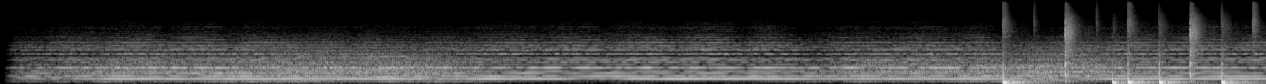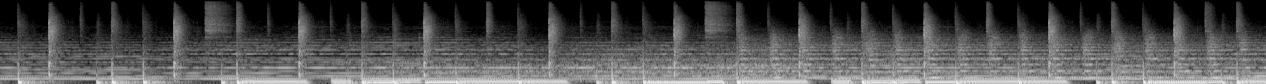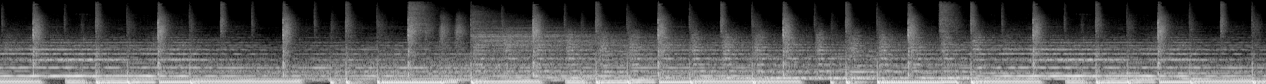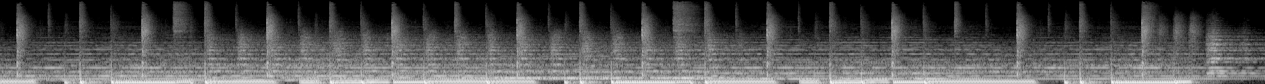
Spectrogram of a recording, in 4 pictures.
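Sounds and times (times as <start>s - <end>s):
groove: 9.9s - 50.3s.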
